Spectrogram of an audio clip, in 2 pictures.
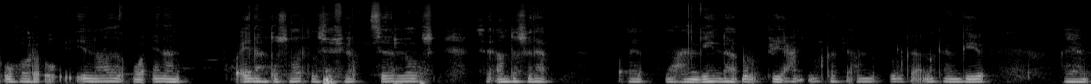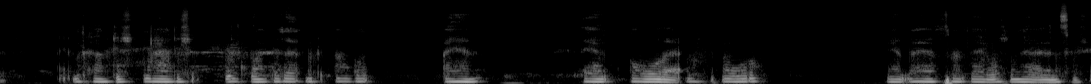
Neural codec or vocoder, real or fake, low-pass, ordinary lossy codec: codec, 44.1 kHz, 3.4 kbps, Pupu-Codec; fake; none; none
